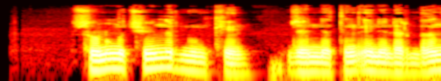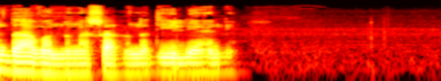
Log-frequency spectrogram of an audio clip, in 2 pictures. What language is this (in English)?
Turkmen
